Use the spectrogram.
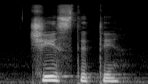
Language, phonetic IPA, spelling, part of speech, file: Ukrainian, [ˈt͡ʃɪstete], чистити, verb, Uk-чистити.ogg
- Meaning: to clean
